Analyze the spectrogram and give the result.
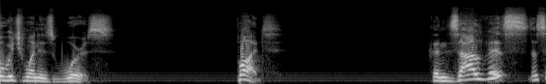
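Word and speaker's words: Gonsalves: I don't know which one is worse but gonzalves that's how you pronounce his name I don't even I can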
